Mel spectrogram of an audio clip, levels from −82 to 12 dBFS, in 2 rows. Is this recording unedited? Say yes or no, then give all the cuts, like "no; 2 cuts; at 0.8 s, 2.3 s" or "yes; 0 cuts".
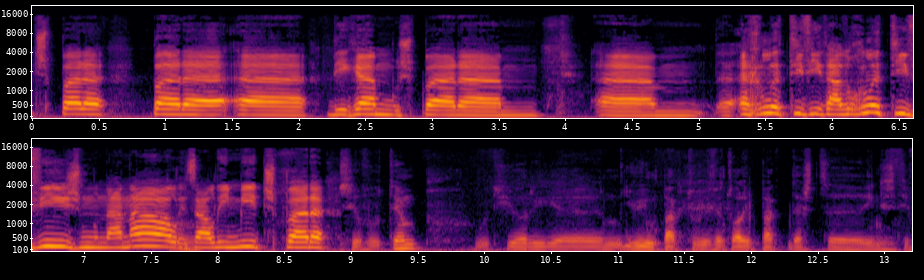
no; 1 cut; at 8.9 s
